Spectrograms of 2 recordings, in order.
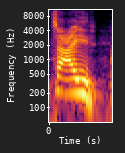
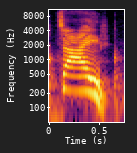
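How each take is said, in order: First: The i vowel comes before the r sound. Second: The same.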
